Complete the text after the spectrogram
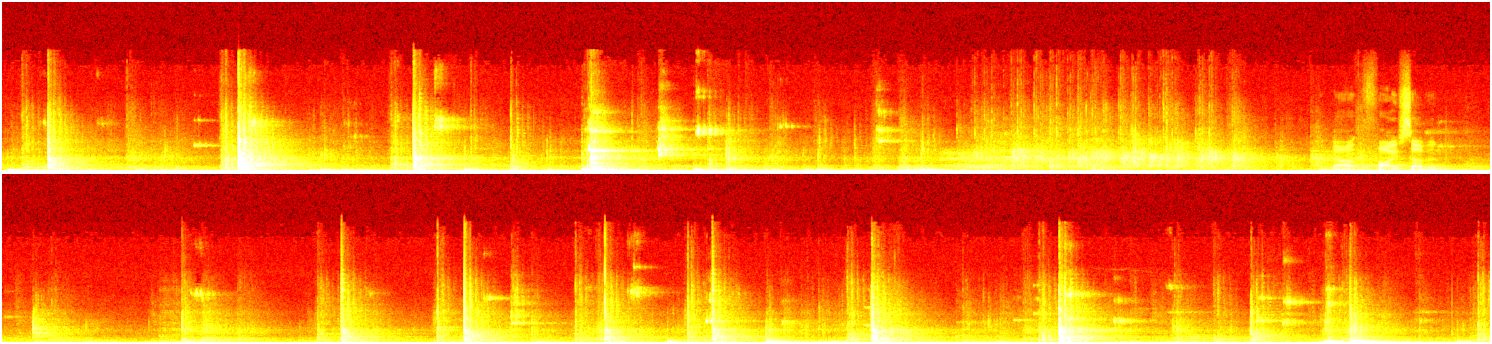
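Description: Rubber shoes squeak on a wooden court floor.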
